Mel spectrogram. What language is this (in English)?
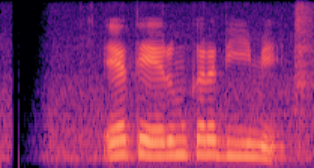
Sinhala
